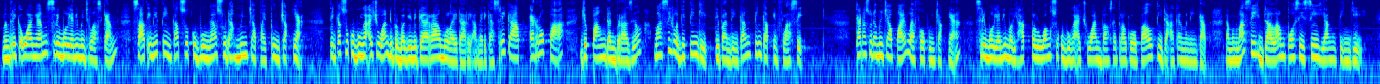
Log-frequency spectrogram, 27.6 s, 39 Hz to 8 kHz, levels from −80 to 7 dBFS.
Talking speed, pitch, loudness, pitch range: 125 wpm, 215 Hz, -28 LUFS, 185-245 Hz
